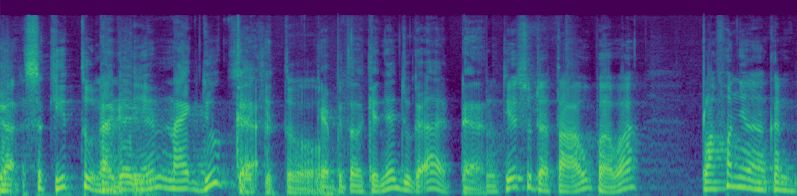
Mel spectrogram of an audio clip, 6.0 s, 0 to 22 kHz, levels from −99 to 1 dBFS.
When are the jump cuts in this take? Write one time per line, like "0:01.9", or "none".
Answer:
0:03.6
